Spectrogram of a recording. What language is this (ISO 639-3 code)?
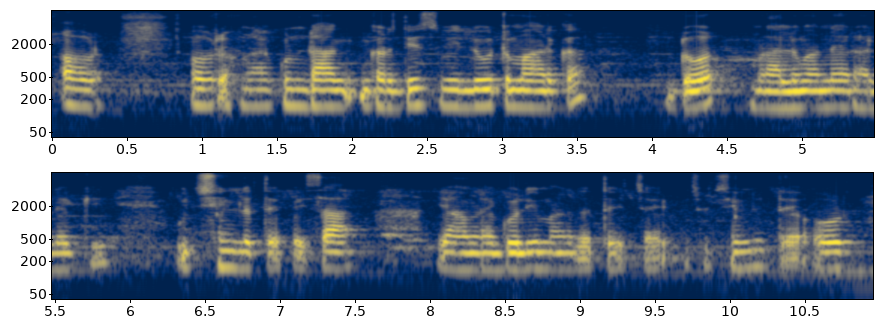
mai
